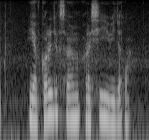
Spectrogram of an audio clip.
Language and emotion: Russian, neutral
